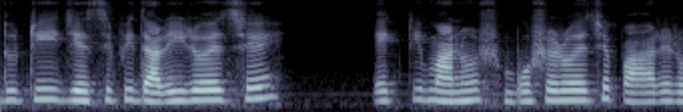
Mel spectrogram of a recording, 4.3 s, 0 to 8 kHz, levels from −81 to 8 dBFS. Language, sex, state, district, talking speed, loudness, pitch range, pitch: Bengali, female, Odisha, Malkangiri, 140 wpm, -20 LUFS, 210-235 Hz, 225 Hz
